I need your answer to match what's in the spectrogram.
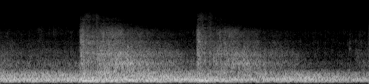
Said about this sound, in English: Oh, and some gunfire. Yep. Is that a shotgun? Oh, yeah.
